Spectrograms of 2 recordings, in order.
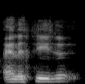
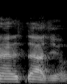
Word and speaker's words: Anastasio: okay what your attorney's name uh uh uh Anastasia but uh Anastasia something like that is it ver Vern Anastasia yeah yeah Vern Anastasio yeah right someone would need to spell that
